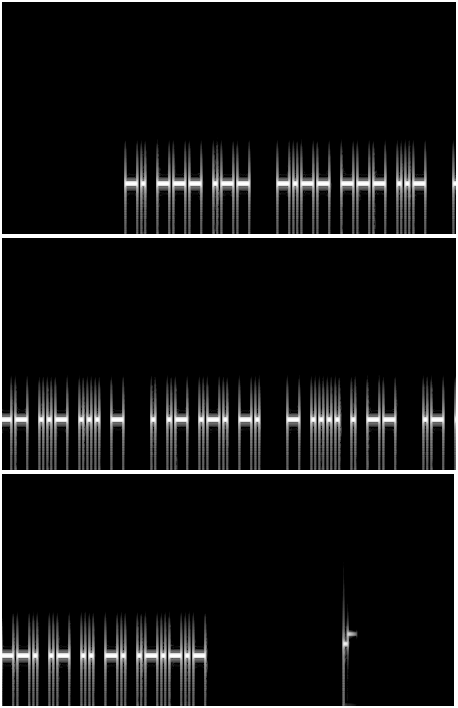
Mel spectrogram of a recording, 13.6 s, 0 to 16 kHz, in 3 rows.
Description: Morse code, heard as a keyed tone, about 30 wpm, 700 Hz. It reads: NOW YOU MUST EARN THEM AGAIN.
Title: Sentences from Top 1500 Words 30wpm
